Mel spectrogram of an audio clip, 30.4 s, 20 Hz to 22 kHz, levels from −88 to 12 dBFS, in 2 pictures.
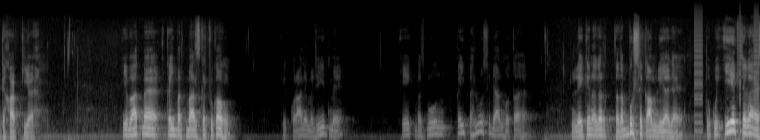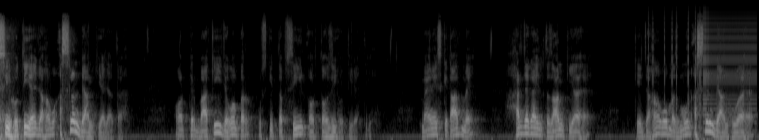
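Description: At 4.44 to 4.84 s the level falls by roughly 15 dB in unsmoothed 1 dB steps at around 50 per second, producing zipper noise: a fast ticking riding on the sound. From 13.89 to 15.19 s a raspy, harmonic-rich GSM phone buzz at 217 Hz sits about 12 dB below the signal, pulsing irregularly as a nearby 2G handset transfers data and the audio circuitry rectifies its bursts. At 28.17 to 29.21 s, GSM signalling bursts from the same kind of source produce a galloping dit-dit-dit of short 217 Hz buzzes, about 10 dB below the signal. From 29.27 to 30.34 s this settles into a steady GSM phone buzz about 14 dB down, consistent with a call in progress.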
